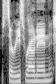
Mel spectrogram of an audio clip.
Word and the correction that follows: Saoirse Ronan: Saoirse Ronan.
